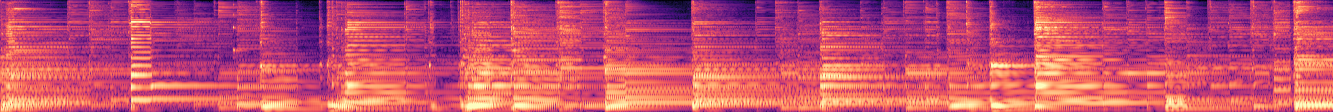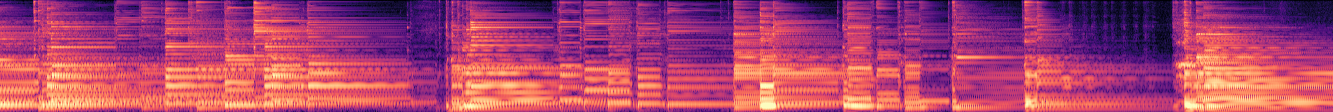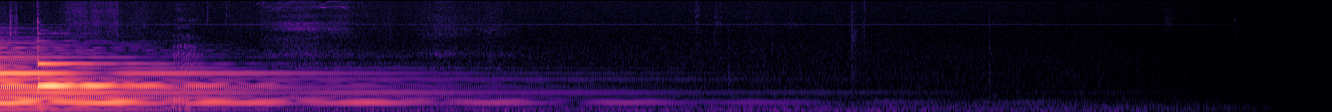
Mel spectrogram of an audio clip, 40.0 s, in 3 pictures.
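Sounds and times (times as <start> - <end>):
000 flattop steel string guitar of koa and red spruce: 0.0 - 32.1.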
